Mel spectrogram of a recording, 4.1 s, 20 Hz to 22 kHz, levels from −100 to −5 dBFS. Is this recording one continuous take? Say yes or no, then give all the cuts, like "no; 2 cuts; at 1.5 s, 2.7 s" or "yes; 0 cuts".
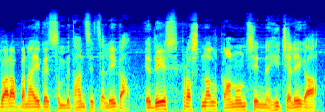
no; 1 cut; at 1.7 s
